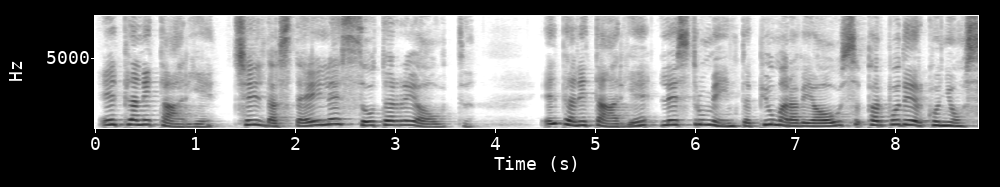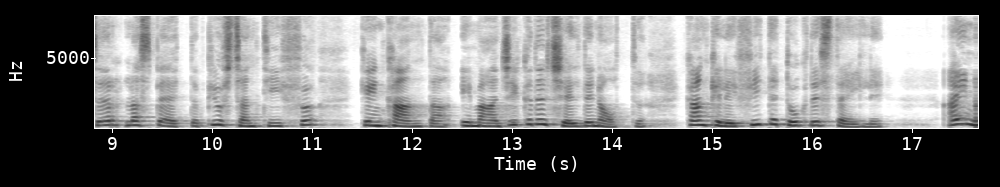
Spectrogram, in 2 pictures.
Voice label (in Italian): lingua Ladina; Planetario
